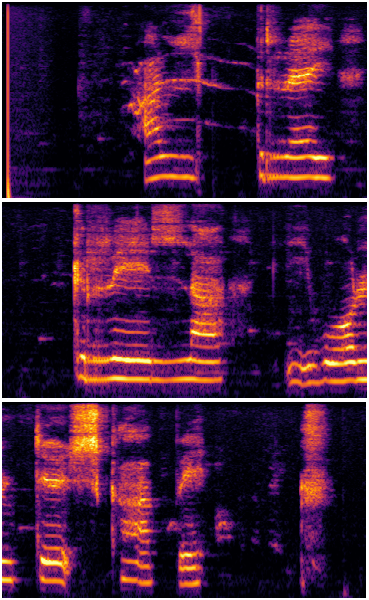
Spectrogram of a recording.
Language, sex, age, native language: Icelandic, male, 6, Icelandic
